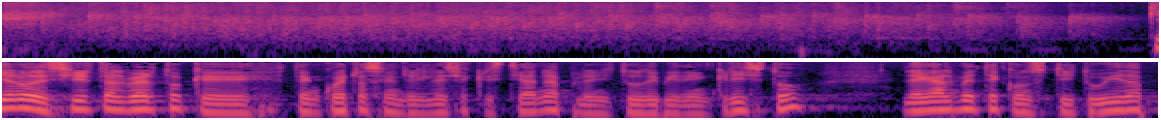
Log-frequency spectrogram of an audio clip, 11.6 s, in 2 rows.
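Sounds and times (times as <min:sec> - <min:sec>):
audience applause: 0:00.0 - 0:05.6
speech: 0:05.8 - 0:11.5.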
